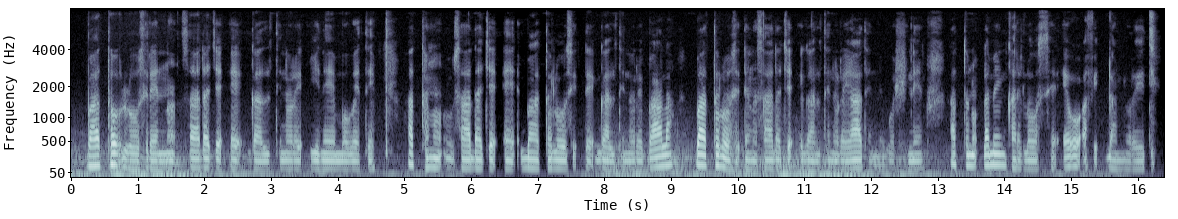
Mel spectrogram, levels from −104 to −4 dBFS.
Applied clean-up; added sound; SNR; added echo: none; Thunder / Rain; 14 dB; none.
